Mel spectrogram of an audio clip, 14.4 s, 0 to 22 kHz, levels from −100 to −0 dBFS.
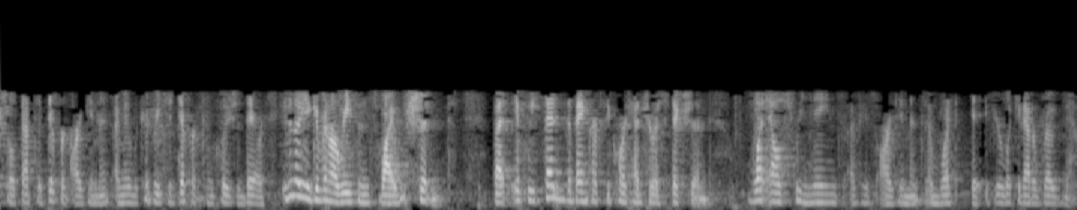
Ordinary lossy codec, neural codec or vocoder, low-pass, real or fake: MP3, 16 kbps; none; 3.6 kHz; real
